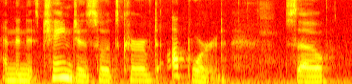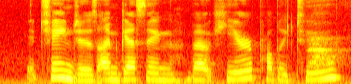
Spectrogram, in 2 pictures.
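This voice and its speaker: A woman's voice: on the low side, a little slow, slight background noise. A woman math instructor giving a casual, chatty screen-recorded lecture, explaining step by step with joking asides.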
